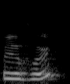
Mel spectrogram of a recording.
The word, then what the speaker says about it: heureux: nous avons le mot heureux au masculin être heureux c'est être content être joyeux le mot 1re s'écrit avec un h au début qui est venu mais que tu n'entends pas ensuite le sont heureux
